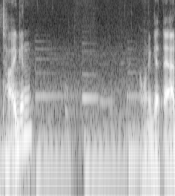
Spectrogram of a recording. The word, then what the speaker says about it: Teigen: uh Chrissy Teigen who told me it's actually pronounced tygan I want to get that out there uh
